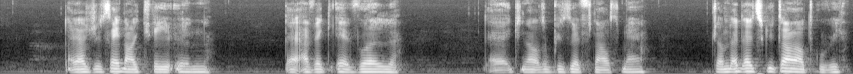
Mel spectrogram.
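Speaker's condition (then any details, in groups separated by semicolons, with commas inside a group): Spinal muscular atrophy type 2; wheelchair user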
